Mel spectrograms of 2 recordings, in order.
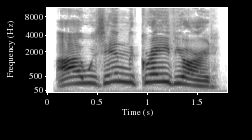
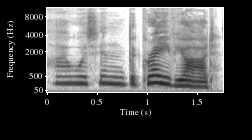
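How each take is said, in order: First: It is spoken loudly. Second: It is spoken quietly. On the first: The speaker answers clearly for everyone to hear. "said Tom loudly" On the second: The speaker is frightened. "said Tom quietly"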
